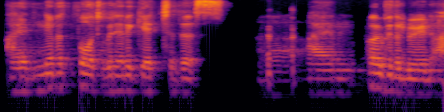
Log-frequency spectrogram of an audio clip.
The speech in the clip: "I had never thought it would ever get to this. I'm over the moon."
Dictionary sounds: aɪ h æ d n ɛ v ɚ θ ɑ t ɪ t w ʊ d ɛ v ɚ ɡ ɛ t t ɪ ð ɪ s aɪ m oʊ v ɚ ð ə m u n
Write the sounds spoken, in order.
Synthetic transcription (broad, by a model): aɪ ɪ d n ɛ v ɚ θ ɑ t ɪ t w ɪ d ɛ v ɚ ɡ ɛ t t ɪ ð ɪ s aɪ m oʊ v ɚ ð ə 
